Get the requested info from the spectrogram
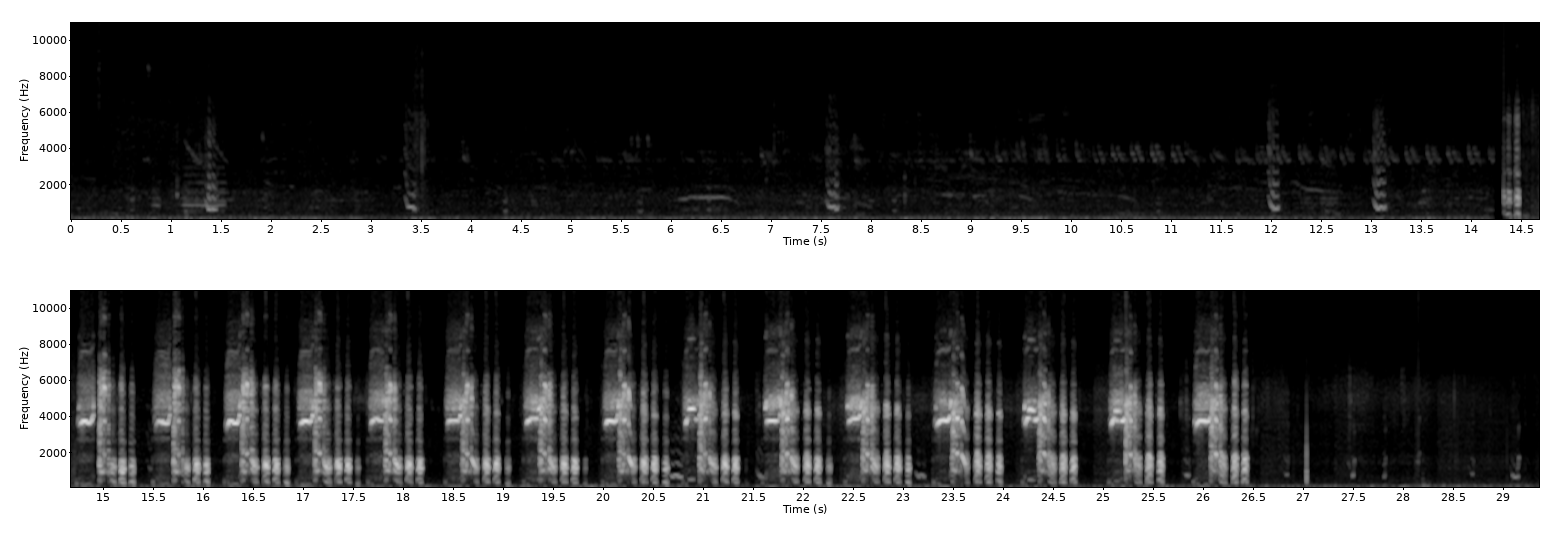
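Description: Grey francolin calling: a loud run of about seventeen repeated, rattling notes, roughly one and a half a second, starting about halfway through and stopping a few seconds before the end. Before it only a few faint, short chirps are heard.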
